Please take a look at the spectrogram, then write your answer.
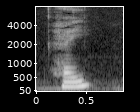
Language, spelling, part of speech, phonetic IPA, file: Polish, hej, interjection, [xɛj], LL-Q809 (pol)-hej.wav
